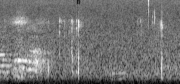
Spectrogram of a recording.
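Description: Near silence with a faint murmured voice at the start, then a few faint sharp clicks, the clearest about halfway through.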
